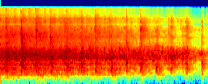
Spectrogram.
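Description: A large seated audience applauding: dense, steady clapping that tails off near the end.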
